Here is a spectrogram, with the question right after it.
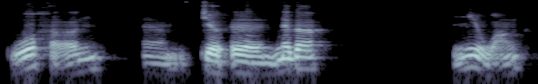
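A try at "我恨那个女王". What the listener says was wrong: Yeah, I will tell you that the pronunciation was good, except the hate. It gets very obvious when it's a 4th tone and you don't say the 4th tone. Then it gets obvious, but it's not very important for this word, so I'm going to ignore it.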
